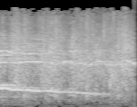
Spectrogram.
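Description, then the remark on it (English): An audience claps for a volunteer playing Joseph in a Bible reading, in a steady, dense burst of applause that holds at an even, fairly loud level throughout, with a faint sustained voice-like tone running underneath. “And Joseph, round of applause for Joseph.”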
